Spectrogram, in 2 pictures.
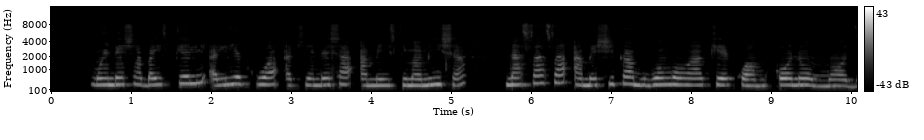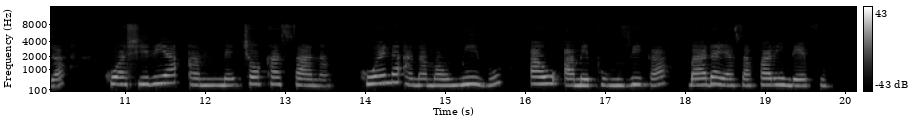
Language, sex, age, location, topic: Swahili, female, 18-24, Nairobi, health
